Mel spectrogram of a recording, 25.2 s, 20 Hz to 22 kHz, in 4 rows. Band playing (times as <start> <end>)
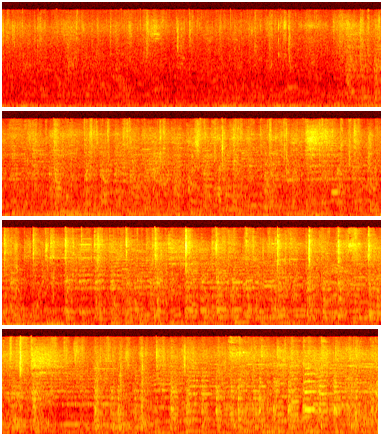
5.5 25.2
